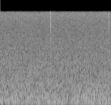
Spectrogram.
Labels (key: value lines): label: ambient
recorder: HydroMoth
